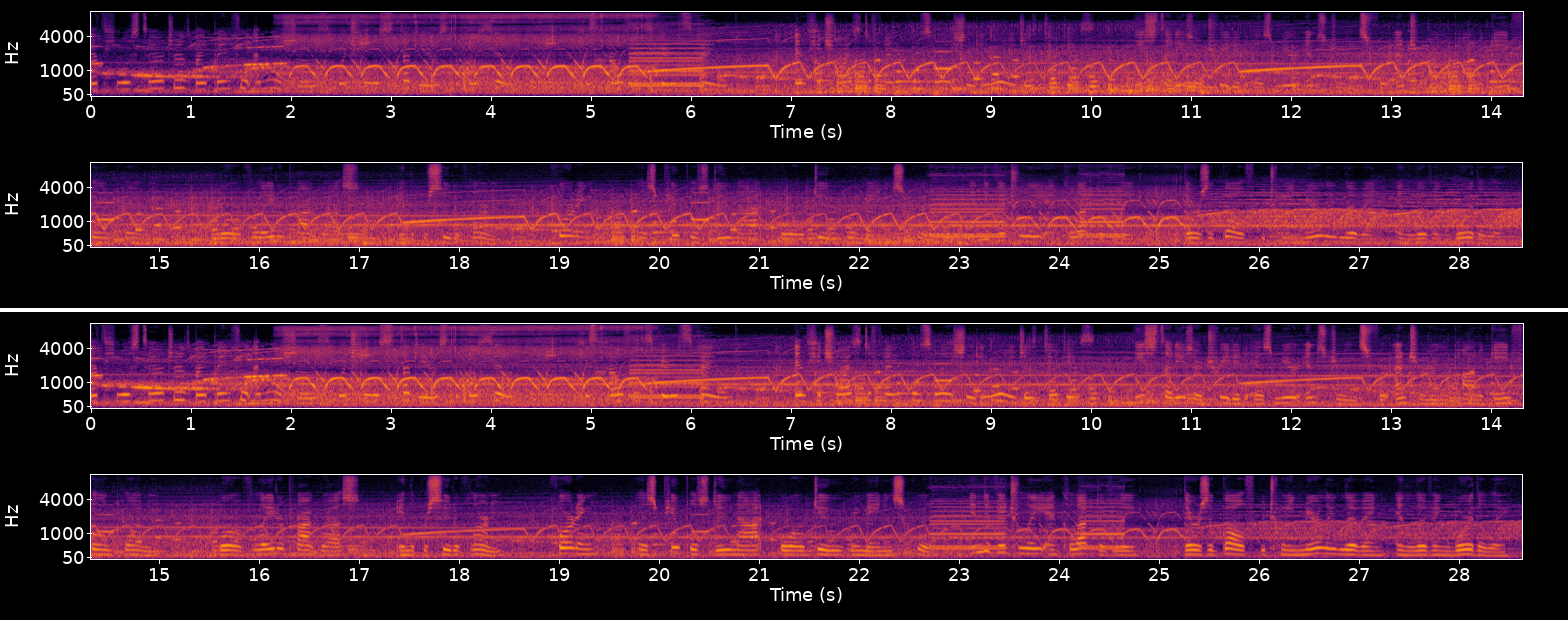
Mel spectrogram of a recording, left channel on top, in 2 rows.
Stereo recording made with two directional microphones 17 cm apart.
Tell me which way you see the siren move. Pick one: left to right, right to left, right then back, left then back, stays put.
right to left.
